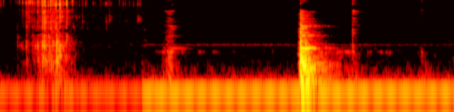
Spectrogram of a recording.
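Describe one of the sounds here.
A plastic lid knocks onto a cup.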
